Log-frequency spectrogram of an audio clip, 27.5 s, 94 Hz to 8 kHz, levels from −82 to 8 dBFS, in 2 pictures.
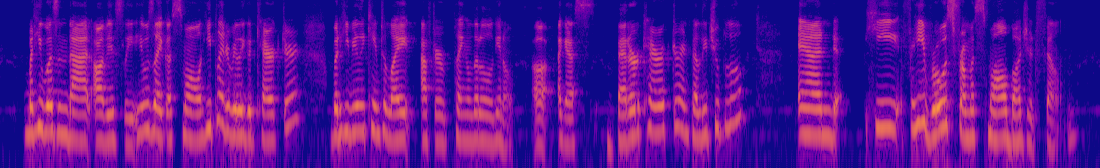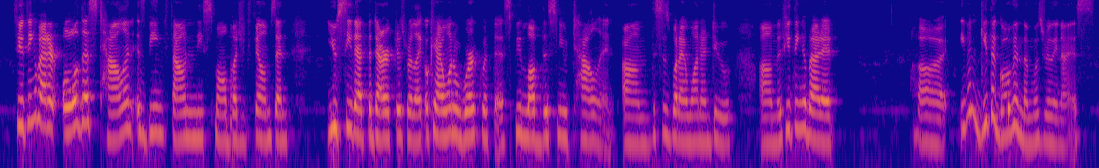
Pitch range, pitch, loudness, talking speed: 195-240 Hz, 210 Hz, -29 LUFS, 225 wpm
